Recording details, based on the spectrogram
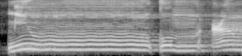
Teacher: Minkum an, mim sukun bertemu ain idhar safawi. Mim sukun dibaca jelas tanpa mendengung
